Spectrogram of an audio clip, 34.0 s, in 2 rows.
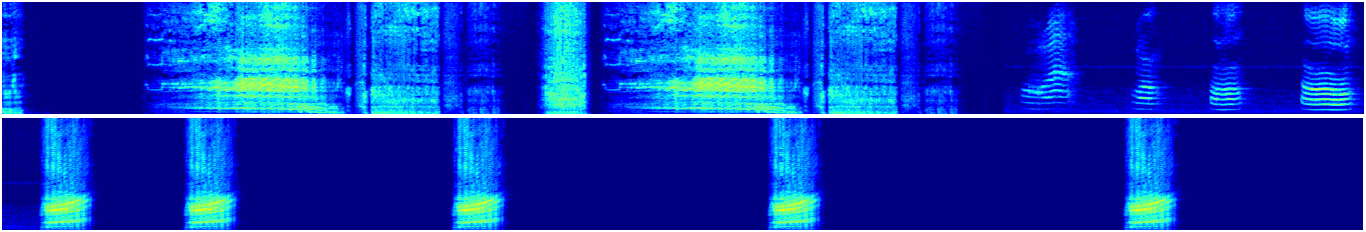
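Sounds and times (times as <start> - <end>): horse snorting: 0.0 - 0.3, 3.4 - 12.0
horse whinnying: 0.0 - 0.3, 1.8 - 12.0.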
